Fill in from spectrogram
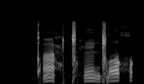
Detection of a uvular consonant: present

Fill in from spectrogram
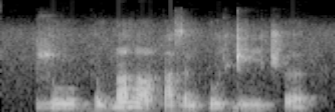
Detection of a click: absent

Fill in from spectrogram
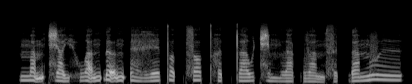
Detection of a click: absent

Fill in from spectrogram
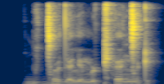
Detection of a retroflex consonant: present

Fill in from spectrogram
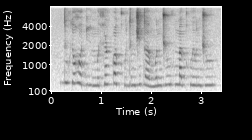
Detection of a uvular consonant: present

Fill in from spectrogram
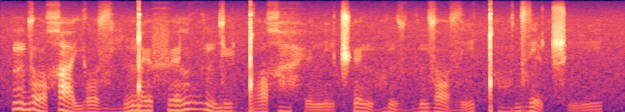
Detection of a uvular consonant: present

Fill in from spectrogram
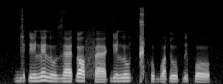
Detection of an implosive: present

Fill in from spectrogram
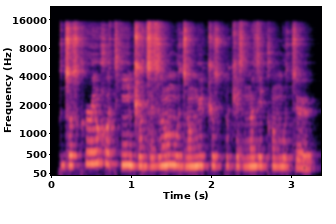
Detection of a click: absent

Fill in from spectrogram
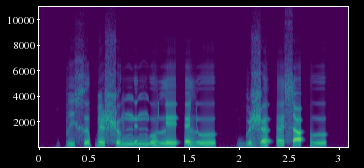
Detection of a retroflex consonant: present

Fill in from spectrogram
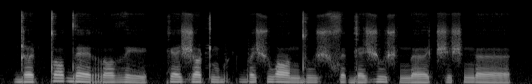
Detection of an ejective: absent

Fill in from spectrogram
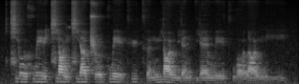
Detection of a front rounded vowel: present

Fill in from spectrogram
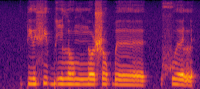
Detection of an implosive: present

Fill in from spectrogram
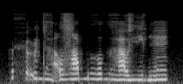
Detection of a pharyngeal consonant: present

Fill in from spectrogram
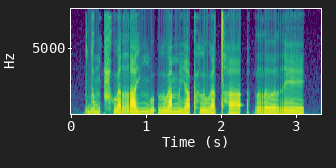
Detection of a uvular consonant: absent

